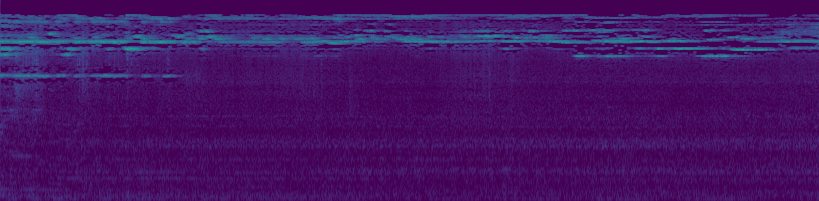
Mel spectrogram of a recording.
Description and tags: Harsh brake sounds.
